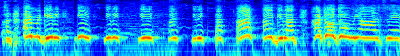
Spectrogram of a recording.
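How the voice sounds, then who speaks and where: A woman's voice: very high-pitched, slow. A woman voicing a fretful schoolgirl in a storybook doll show, whiny and tearful, over faint music. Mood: annoyed. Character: fretful schoolgirl doing homework.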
